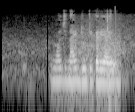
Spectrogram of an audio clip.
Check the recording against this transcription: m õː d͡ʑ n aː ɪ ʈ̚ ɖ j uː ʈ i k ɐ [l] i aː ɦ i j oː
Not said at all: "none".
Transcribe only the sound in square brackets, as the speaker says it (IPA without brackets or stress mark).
ɾ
